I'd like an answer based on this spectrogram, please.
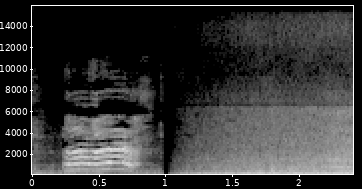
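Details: A domestic cat 'talking' gives one clear, level, harmonic-rich meow about half a second long, followed by a steady low rumbling background noise.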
